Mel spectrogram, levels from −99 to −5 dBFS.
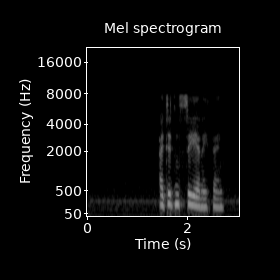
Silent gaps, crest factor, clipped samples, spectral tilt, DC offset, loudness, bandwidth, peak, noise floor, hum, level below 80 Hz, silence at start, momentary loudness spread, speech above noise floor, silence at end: none; 18 dB; under 0.1%; -6 dB/octave; under 0.1%; -54 LUFS; 8 kHz; -40 dBFS; -88 dBFS; none; under -90 dBFS; 1.45 s; 11 LU; 34 dB; 0.3 s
